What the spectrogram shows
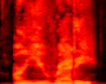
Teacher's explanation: Let your voice go up at the end.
